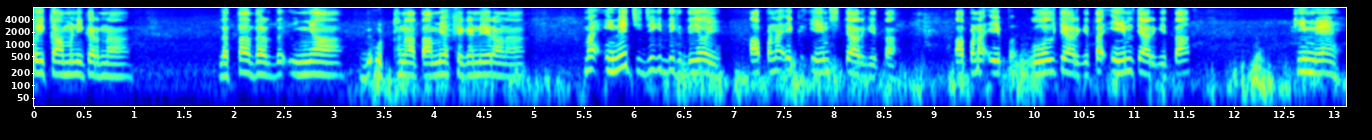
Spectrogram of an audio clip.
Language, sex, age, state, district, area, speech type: Dogri, male, 18-30, Jammu and Kashmir, Samba, rural, spontaneous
